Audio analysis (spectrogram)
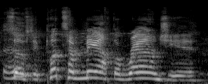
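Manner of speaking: broad, put-on Australian accent. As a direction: play a cheerful Aussie mate. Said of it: "I'll do my Australian accent".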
